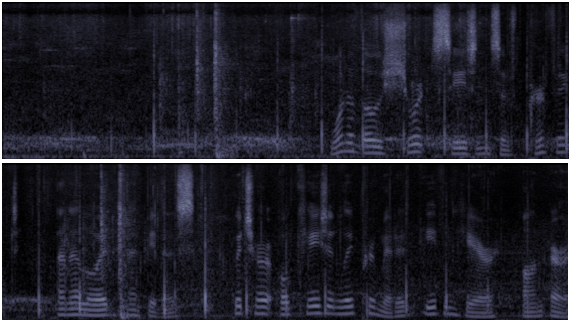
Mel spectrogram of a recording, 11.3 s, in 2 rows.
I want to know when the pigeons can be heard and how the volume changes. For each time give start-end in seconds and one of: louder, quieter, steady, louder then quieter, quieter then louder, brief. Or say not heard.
0.0-11.0 quieter.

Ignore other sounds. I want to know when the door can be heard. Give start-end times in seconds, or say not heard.
1.6-3.4, 6.2-8.1.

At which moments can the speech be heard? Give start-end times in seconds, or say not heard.
3.2-11.2.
